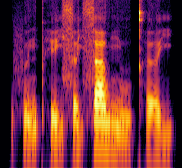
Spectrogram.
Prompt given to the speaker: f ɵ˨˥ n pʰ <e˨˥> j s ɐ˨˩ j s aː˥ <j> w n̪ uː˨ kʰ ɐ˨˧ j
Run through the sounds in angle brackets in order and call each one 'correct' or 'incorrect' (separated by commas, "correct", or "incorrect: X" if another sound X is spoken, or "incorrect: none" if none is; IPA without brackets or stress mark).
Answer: correct, incorrect: none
